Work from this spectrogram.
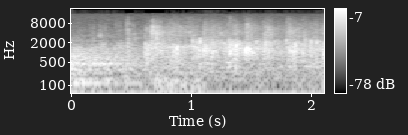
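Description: Moderate applause from a conference audience at Esibayeni Lodge, Matsapha, as a speaker walks to the podium, steady clapping of a small crowd at medium distance, slightly uneven in density throughout.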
